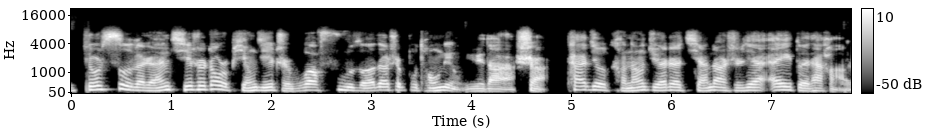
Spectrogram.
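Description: A man's voice: mid-range voice, fairly bright tone, dry recording, lo-fi sound. A man griping casually in blunt, slangy, sweary talk. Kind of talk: casual chat.

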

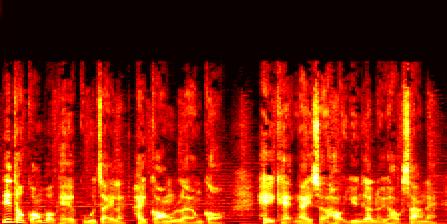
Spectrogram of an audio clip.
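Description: A middle-aged man with a Hong Kong accent hosting a music-history talk show, telling stories in an animated way with exclamations and rhetorical questions. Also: medium pitch, fast talker. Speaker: radio DJ and music history podcast host. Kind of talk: conversational music-history commentary.

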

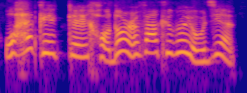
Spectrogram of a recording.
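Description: High-voiced woman in her thirties, casual chat. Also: animated, a little fast, fairly bright tone, no room sound, muffled recording. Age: 30s. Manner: self-deprecating, repeats words emphatically. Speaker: podcast host. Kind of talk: casual chat between old friends.

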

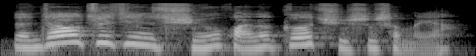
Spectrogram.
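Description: A woman's voice: fairly high pitch, wildly swooping pitch, fairly quick, pushed and bright, slightly rough. A woman hosting a podcast in a casual, conversational style. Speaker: podcast host.

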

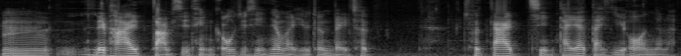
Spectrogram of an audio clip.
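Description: A man's voice: sits low, level tone, moderate pace, creaky, a bit bright. A man with a Cantonese accent chatting casually as a podcast guest, joking and poking fun at himself. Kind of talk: casual chat.

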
